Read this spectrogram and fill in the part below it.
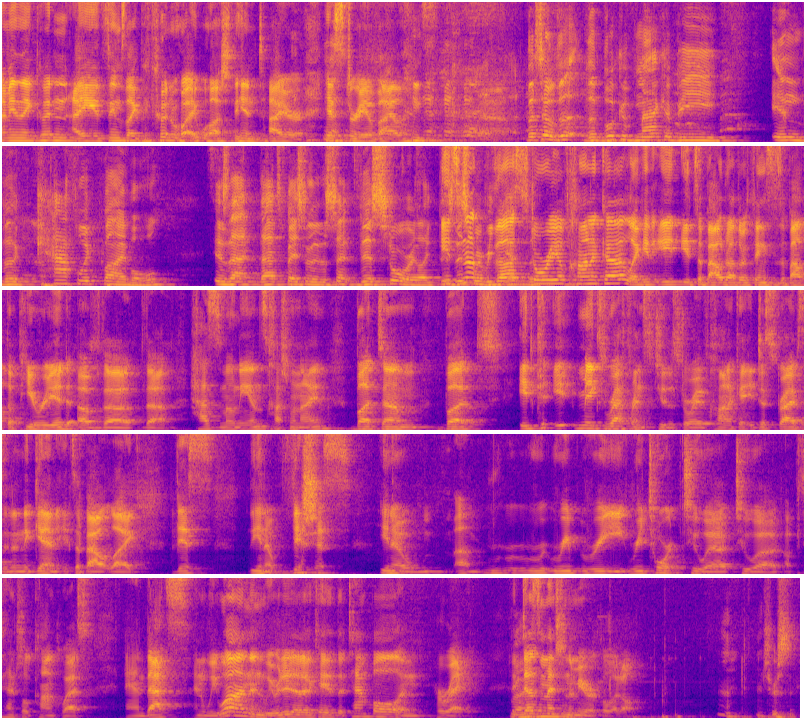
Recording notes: Recorded live at IKAR in Los Angeles.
